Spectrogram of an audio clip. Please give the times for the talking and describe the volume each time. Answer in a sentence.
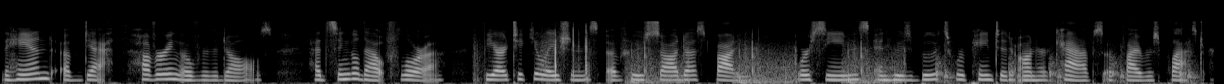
You can hear the talking from 0.0 to 12.1 s, at a steady volume.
